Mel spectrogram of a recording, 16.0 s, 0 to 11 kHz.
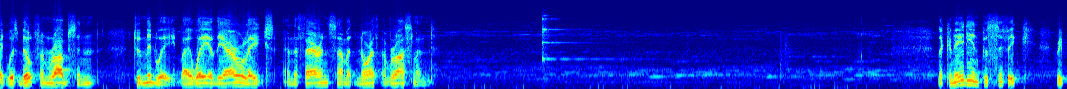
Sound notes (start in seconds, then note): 8.1 bell sound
